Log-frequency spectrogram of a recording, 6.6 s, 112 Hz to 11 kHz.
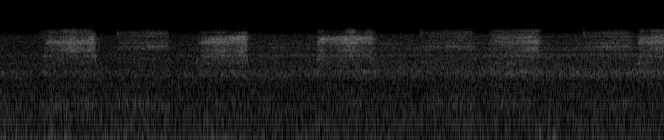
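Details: Owls feeding two owlets at the nest after midnight, 19 March 2016, bringing a gopher and mice; a run of rough, hissing screeches of uneven length and spacing, some softer than others, above steady low-frequency noise.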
